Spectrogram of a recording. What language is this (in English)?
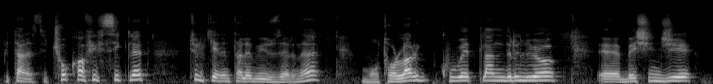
Turkish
